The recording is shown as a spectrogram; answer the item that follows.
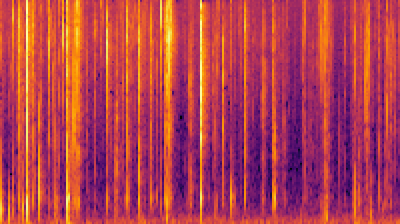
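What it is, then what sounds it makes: Plastic-wrapped pack of sponge scourers. Hands grip, squeeze and rub a full pack of sponge scourers wrapped in clear, crinkly plastic film. The result is a quick, irregular run of sharp crackles and crunchy crinkles, each snapping off almost instantly, with bright edges and a few louder pops.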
